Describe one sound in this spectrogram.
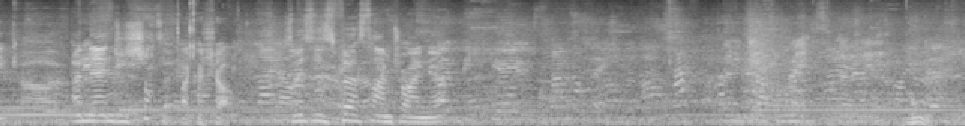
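A busy room murmurs with distant chatter.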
